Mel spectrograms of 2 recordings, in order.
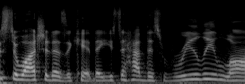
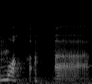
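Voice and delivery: slow theatrical villain menace; 9 semitones lower, 11 dB quieter, slower than usual. Pretend. Evil laugh after a pause.

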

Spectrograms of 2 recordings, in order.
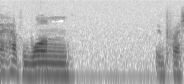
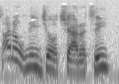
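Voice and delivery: indignant, higher-pitched tramp refusal; acted tramp; 8 semitones higher than usual. Actor retelling a tramp's line from the film, indignant. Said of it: "he just comes up to me and he goes".

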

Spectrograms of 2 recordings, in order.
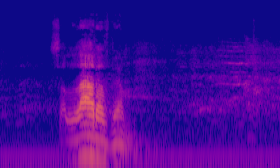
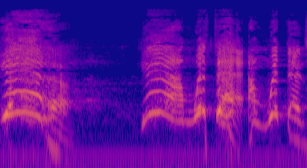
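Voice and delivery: higher, light eager agreement with a laugh; eager servant; 12 semitones higher, 4 dB quieter, slower than usual. Retold or imitated. Servant agreeing to the king's assignment, higher and eager. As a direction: chirp your yes like a pleased servant.

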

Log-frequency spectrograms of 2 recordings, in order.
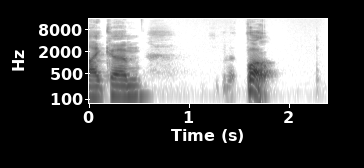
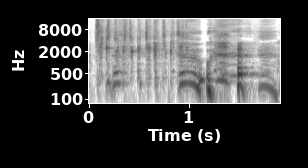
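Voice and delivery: high laugh; 12 semitones higher than usual. Real, not acted. Bursts out laughing.

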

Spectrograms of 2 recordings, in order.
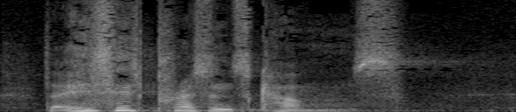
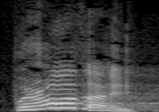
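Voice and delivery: high, loud baffled question; astonished, pitched-up outburst; alarmed demand; 12 semitones higher, 7 dB louder than usual. Acted. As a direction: demand an answer in disbelief. Priests demand missing prisoners.

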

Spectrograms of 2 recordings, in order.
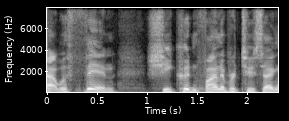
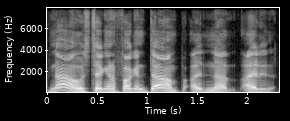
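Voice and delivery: put-on higher, unbothered little boy; little kid voice; 7 semitones higher than usual. Dad voicing his son defending himself, higher kid voice. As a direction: voice the small son, higher and matter-of-fact. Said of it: "But Finn is like".

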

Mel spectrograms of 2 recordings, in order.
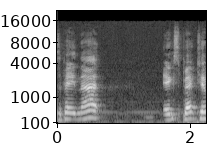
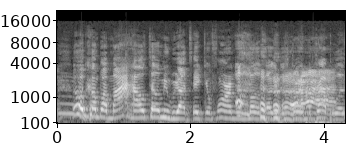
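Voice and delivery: loud, higher-pitched indignant rant; ranting mock outrage; 4 semitones higher, 6 dB louder than usual. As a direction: lay into them like a fed-up parent. Acting out Pa Kent's angry rant.

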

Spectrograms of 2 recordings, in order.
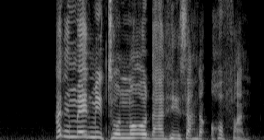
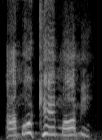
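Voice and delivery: put-on child's reply; 14 semitones higher than usual. Preacher imitating a child answering his mother, high and small. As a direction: answer like a small obedient kid.

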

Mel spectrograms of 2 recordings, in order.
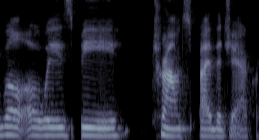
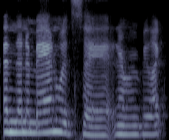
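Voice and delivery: ordinary talk, nothing marked

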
